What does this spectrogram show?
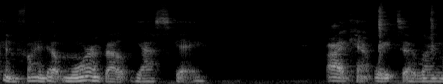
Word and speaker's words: Yasuke: do with the pronunciation it looks like it should be yasukei or yasuk but this is pronounced yasuke have you ever heard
